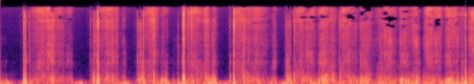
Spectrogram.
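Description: Long nails scratch the raised lettering on the white embossed cardboard cover of a paper notebook. Repeated dry, scratchy strokes come in bursts separated by brief silent gaps, with rough, low-heavy scraping texture throughout.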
